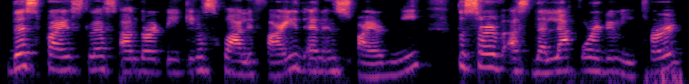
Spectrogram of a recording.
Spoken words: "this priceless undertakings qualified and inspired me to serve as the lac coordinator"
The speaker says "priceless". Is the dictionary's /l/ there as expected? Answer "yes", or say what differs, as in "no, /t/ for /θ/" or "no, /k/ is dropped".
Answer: yes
